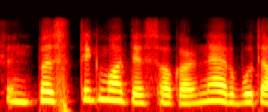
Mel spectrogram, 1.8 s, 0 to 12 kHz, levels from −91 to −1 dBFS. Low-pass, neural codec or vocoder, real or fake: 7.2 kHz; codec, 16 kHz, 0.3 kbps, FocalCodec; fake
